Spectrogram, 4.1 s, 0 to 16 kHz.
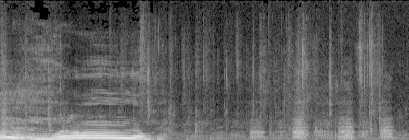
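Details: Golden Retrievers aged 11 to 13, excited for dinner, bray and sing with a rising then falling, tuneful howl while begging for their food.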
